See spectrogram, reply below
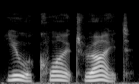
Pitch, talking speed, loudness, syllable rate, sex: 185 Hz, 170 wpm, -15 LUFS, 4.7 syllables/s, female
